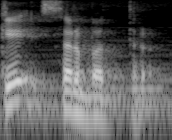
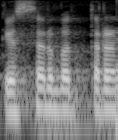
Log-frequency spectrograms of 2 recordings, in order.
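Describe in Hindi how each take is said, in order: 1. अक्षरों का समूह इस तरह है: ke, फिर sarvatra। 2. अक्षरों का समूह इस तरह है: kesar, फिर batra। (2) "केसर बत्र नहीं कहना"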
